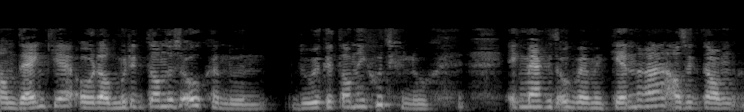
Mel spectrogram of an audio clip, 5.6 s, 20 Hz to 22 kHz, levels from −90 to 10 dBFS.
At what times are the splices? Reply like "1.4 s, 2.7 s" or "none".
none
